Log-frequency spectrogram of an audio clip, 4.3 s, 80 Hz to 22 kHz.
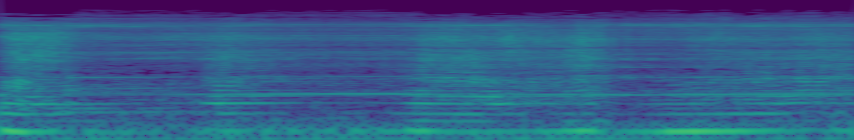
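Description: JR Forza 450 radio-controlled helicopter flying: a continuous whine from the motor and rotor head whose pitch shifts every second or so, with rotor-blade whooshes swelling at the start and again around two to three seconds in.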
